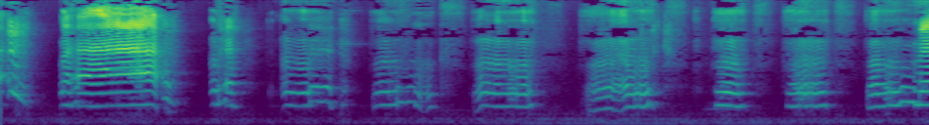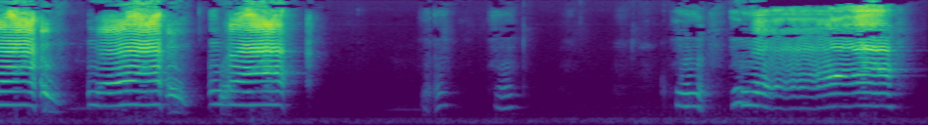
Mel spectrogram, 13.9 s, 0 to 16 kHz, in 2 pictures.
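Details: 30-day-old baby crying hard while waiting for milk to be heated: loud, rhythmic newborn wails with brief pauses for breath; vigorous hunger cry.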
